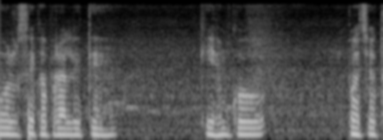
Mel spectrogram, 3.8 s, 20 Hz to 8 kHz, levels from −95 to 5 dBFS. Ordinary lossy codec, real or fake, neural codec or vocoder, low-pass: none; real; none; 7.2 kHz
